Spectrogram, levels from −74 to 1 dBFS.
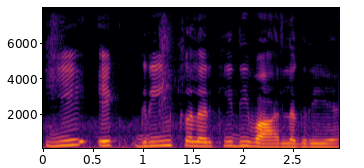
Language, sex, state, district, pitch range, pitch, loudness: Hindi, female, Punjab, Pathankot, 185-245 Hz, 230 Hz, -20 LUFS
